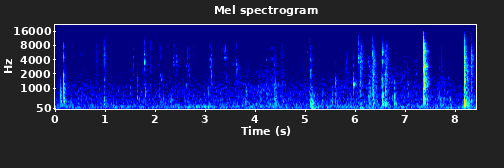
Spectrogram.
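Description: Close-up chewing and small wet mouth clicks of someone eating pizza. Near the end come two sharp, louder clicks as a plastic water bottle is handled.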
